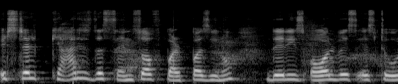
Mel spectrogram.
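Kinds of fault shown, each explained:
Periodic USB or driver dropouts: Something in the system stalls the USB transfer or audio driver on a fixed schedule, so a sliver of the speech never arrives and silence fills the gap. Here the stall recurs every 0.5 s from about 0.23 s to 2.24 s, giving around five brief holes of roughly a millisecond each. Each hole breaks the waveform abruptly, so the speech carries an evenly spaced tick at that half-second rhythm.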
